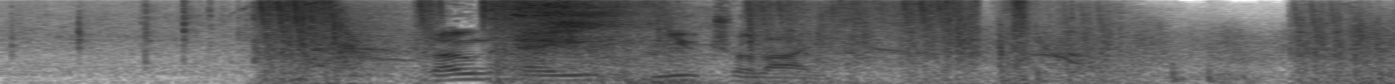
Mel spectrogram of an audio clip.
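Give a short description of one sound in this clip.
Rapid gunfire rings out in bursts.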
